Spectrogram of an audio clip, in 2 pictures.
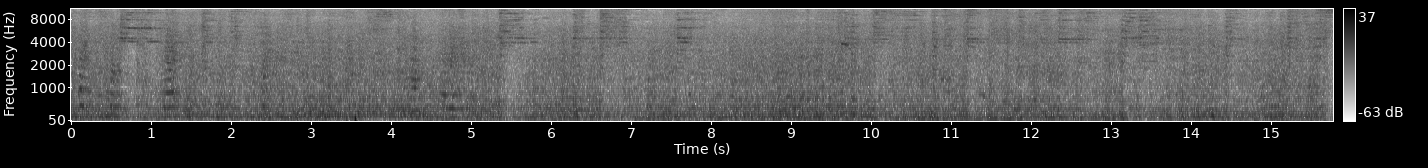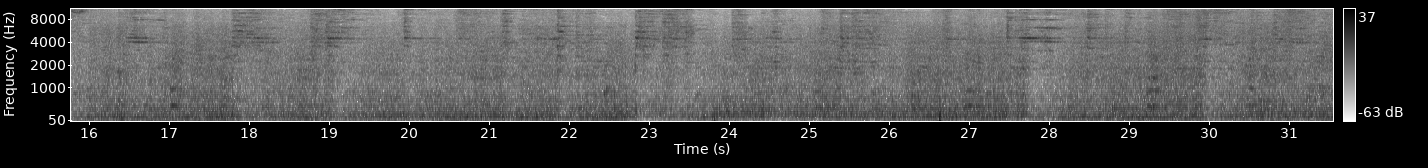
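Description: Covered hopper cars of a freight train rolling past: a steady rumble and clatter of steel wheels on rail, with short high wheel squeals. There are two sharp clanks, one a few seconds in and one near the end.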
